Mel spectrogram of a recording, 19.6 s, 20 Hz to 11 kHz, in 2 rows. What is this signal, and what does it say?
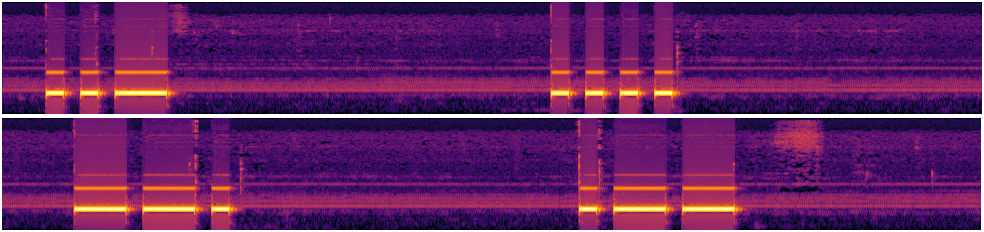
Morse code, heard as a keyed tone, about 7 wpm, 650 Hz. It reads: U H G W
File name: jh8cbh / 2021cw / cw08a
